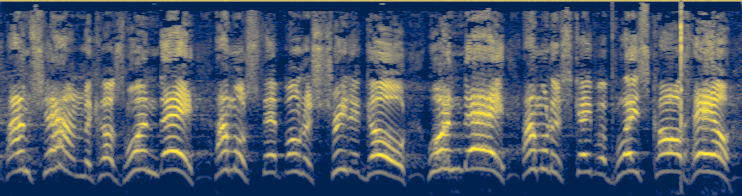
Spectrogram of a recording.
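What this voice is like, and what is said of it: Strained, hoarse shouting voice. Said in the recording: “I'm losing my voice”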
